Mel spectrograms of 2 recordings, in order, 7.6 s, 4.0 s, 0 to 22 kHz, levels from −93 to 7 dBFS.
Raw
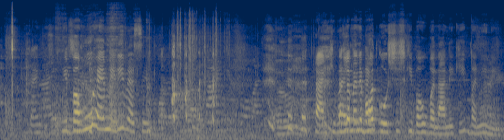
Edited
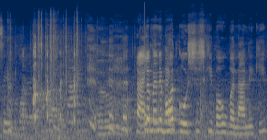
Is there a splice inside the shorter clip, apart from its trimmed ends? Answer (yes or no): yes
